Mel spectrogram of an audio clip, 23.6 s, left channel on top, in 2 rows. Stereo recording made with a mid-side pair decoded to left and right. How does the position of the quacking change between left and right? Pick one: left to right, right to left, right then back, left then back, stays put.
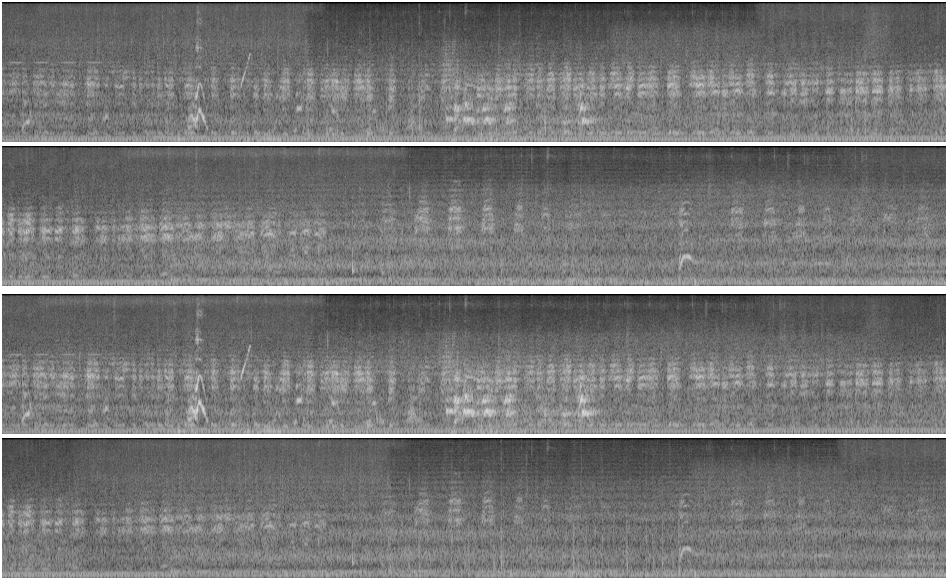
right to left.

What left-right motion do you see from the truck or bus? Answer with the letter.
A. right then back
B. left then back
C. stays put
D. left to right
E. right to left
C.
